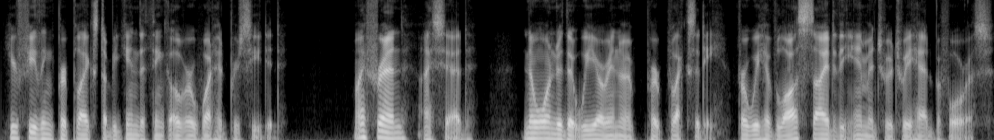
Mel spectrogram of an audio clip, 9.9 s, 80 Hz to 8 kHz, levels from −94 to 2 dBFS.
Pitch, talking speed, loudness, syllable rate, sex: 95 Hz, 210 wpm, -20 LUFS, 6.2 syllables/s, male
